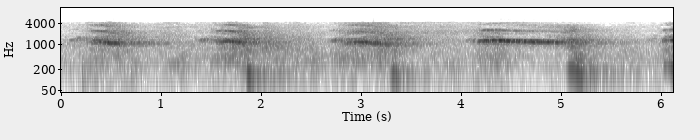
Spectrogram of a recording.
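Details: A Dobermann's whining, played back in slow motion, becomes long, wavering, whale-like moans repeated about every second and a half, strikingly like humpback whale sounds.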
